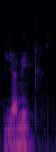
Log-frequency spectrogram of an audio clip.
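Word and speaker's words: Jannik: you the name okay Yanik Yanik wow but with J with with J okay yanic j a n i k hey now now it's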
